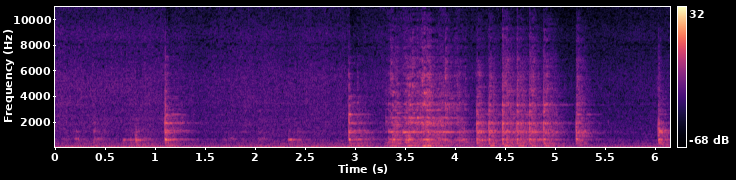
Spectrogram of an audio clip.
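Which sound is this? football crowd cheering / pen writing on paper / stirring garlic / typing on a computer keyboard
stirring garlic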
